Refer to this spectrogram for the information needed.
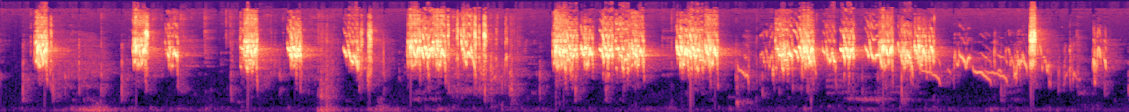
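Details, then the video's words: Budgies, Australian birds, chirping in a busy run of short bright notes, many clipped tweets and warbled chatter bunched into bursts, with a few soft low thumps between calls. "Australian beautiful birds sound 😍 budgie chirping sound"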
